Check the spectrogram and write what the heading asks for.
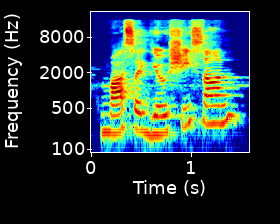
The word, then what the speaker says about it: Masayoshi Son: So, SoftBank CEO, his name is Masayoshi Son.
